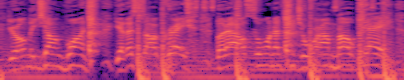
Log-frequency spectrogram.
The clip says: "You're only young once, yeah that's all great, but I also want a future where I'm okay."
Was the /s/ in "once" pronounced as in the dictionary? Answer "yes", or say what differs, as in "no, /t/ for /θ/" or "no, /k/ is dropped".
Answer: no, /s/ is dropped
